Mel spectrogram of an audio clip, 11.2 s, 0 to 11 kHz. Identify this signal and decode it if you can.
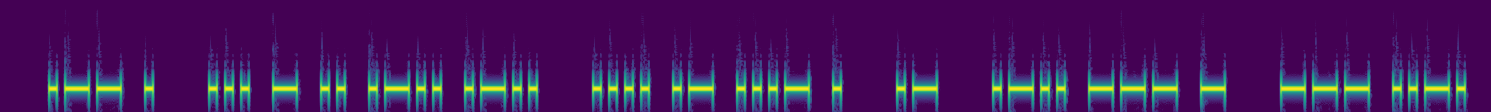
Morse code, heard as a keyed tone, about 20 wpm, 700 Hz. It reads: WE STILL HAVE A LOT OF
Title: Sets of 9 Words - 20wpm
